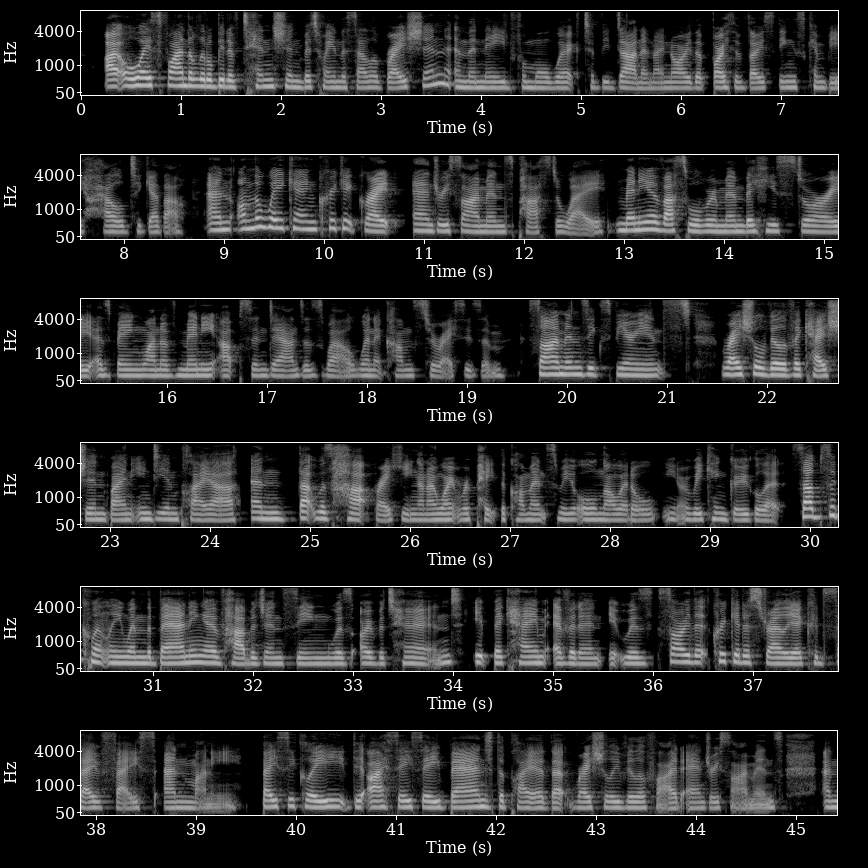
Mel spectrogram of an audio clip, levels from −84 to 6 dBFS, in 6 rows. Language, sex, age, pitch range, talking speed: English, female, 20-39, 170-195 Hz, 170 wpm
